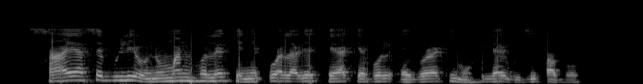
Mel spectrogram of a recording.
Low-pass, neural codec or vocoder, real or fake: 5.4 kHz; codec, 16 kHz, 16 kbps, FreqCodec, larger model; fake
